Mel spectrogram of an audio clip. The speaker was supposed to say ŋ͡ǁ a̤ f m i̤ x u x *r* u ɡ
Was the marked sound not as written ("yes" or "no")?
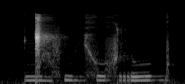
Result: no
